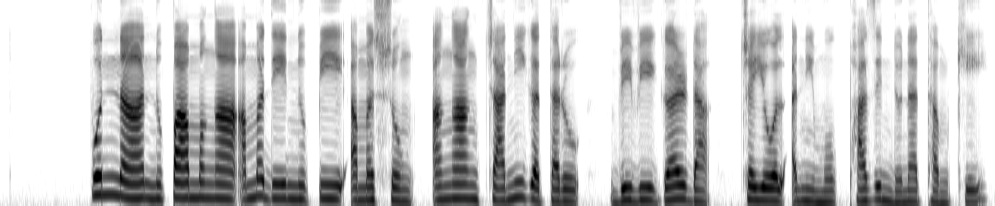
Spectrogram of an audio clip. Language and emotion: Manipuri, neutral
